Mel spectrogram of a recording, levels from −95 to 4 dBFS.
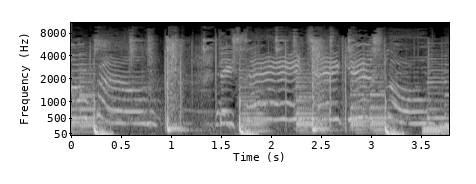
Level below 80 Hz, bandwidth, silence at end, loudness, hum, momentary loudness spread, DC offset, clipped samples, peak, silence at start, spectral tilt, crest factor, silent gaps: -28 dBFS; 9.8 kHz; 0 s; -20 LUFS; none; 7 LU; under 0.1%; under 0.1%; -2 dBFS; 0 s; -5 dB/octave; 18 dB; none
